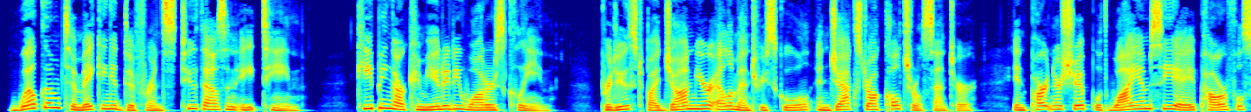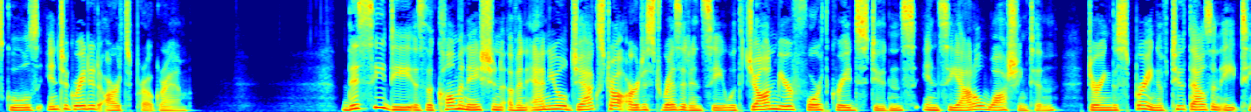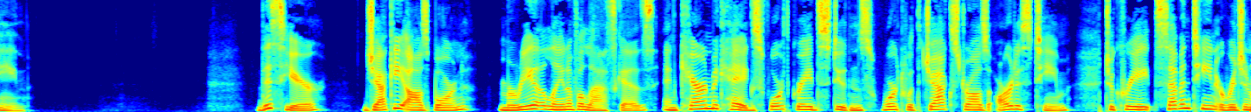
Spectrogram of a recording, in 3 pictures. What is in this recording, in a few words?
Opening Narration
